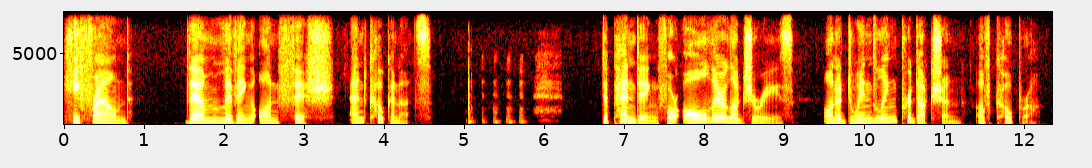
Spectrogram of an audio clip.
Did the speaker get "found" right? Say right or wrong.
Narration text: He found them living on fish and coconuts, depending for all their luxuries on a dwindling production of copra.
wrong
